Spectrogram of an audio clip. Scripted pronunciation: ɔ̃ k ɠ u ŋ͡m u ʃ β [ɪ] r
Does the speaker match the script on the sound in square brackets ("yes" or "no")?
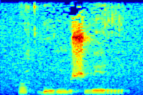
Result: yes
